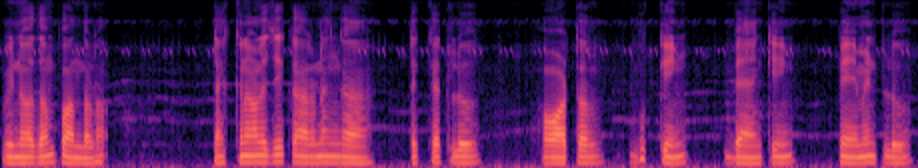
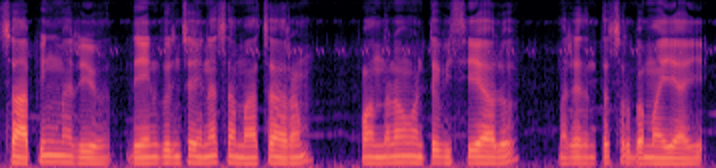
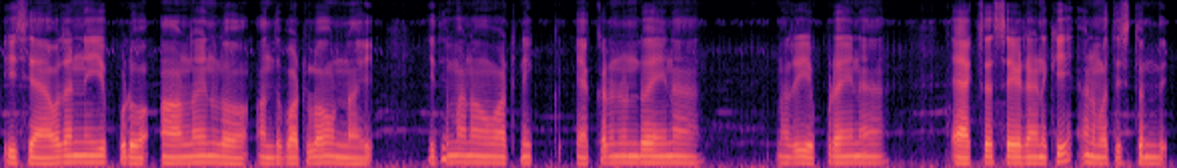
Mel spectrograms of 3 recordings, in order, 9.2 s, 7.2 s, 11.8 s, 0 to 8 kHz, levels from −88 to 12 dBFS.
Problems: constant background noise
